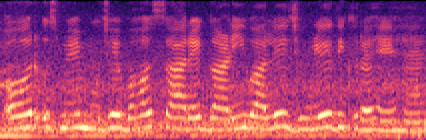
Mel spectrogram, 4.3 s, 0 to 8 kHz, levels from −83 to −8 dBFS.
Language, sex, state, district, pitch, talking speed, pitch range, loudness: Hindi, female, Chhattisgarh, Raipur, 250 Hz, 155 wpm, 235-275 Hz, -14 LUFS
